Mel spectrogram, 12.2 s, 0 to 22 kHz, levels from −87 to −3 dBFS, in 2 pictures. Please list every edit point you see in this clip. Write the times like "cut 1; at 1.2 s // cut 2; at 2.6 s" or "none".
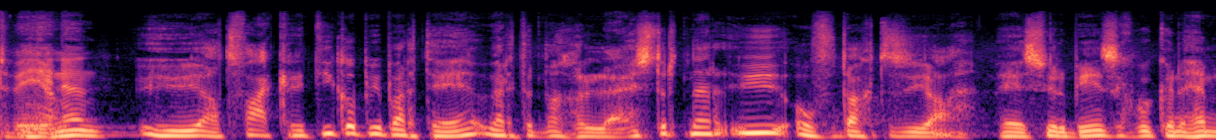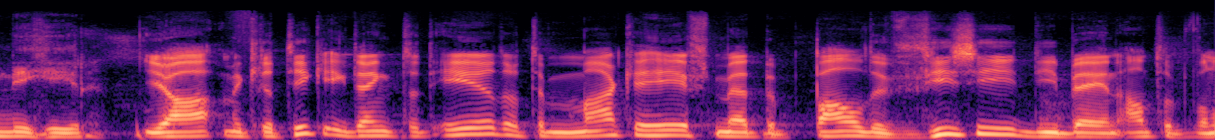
cut 1; at 8.1 s // cut 2; at 9.9 s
